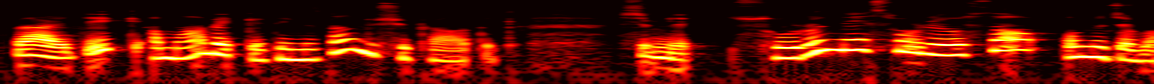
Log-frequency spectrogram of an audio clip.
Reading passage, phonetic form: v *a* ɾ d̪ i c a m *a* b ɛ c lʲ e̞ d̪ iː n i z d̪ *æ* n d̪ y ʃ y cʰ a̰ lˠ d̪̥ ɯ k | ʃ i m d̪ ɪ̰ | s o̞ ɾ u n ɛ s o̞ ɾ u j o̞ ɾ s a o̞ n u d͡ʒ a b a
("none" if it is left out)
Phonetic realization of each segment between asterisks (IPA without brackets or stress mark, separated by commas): æ, a, æ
